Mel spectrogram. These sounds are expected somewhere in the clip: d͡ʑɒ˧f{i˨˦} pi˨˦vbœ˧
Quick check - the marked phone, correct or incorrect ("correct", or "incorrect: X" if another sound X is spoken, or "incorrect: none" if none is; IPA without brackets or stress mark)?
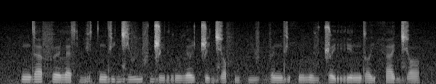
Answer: incorrect: i˨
